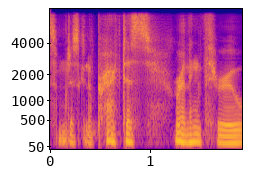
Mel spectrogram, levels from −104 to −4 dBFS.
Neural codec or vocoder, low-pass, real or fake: codec, 16 kHz, about 1 kbps, DyCAST, with the encoder's durations; 7.2 kHz; fake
